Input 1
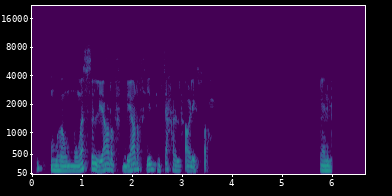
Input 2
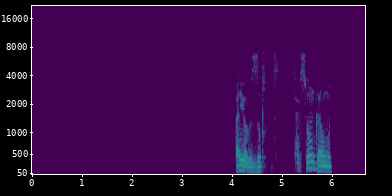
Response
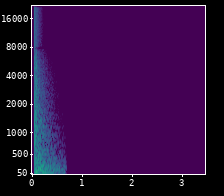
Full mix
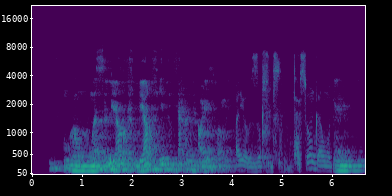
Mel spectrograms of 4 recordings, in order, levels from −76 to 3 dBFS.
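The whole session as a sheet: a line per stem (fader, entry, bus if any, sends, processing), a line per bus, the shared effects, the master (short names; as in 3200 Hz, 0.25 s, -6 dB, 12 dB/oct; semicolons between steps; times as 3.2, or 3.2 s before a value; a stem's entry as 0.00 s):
+3.0 dB, 0.25 s, send -20 dB, echo send -24 dB, high shelf 4700 Hz +6.5 dB; auto duck -16 dB, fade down 0.85 s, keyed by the second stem
-11.0 dB, 0.00 s, muted 1.36–3.33, no send, no echo send, fast leveller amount 100%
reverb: on, pre-delay 3 ms
echo: echo 0.485 s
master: HPF 310 Hz 6 dB/oct; sustainer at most 150 dB/s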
